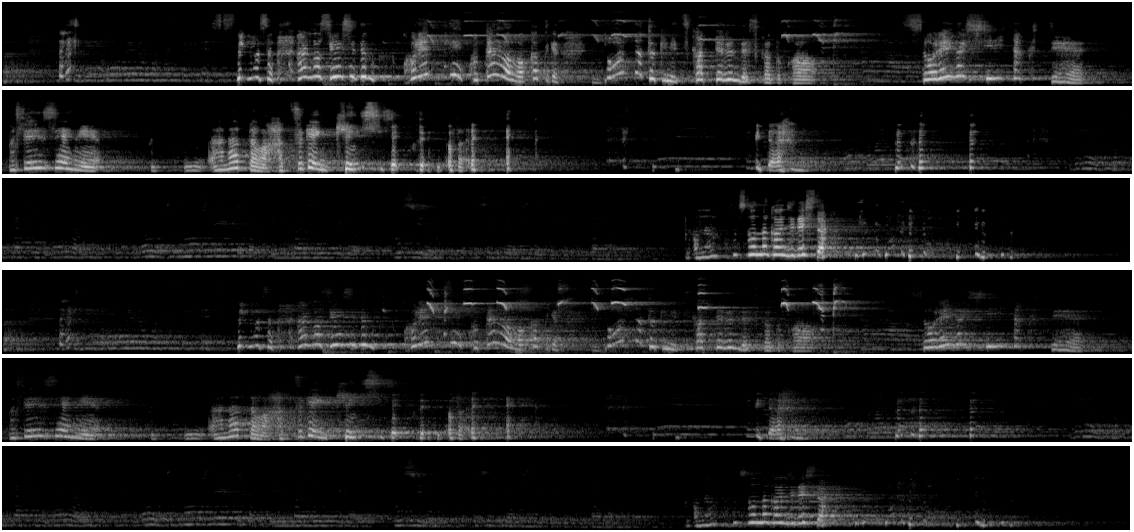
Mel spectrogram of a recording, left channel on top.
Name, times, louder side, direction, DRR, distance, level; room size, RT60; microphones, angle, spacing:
voice 1, 0.3-2.2 8.6-9.6 11.6-11.8 13.0-13.1 15.7-16.2 17.3-19.4 19.7-20.6 21.0-21.2 22.0-26.2 26.5-28.8 29.8-29.9 31.4-32.4, equal, 5° left, -5 dB, 3.6 m, -50 dB
voice 2, 2.5-3.8 4.0-8.2 9.2-10.2 10.5-10.8 11.4-12.3 12.8-12.9 13.1-16.1 19.0-19.3 29.5-29.8 30.1-31.3 32.3-32.4, left 7 dB, 90° left, 15 dB, 0.4 m, -24 dB
sound 1, 3.2-3.3 3.8-3.9 4.2-5.2 5.6-6.3 7.0-7.1 7.8-8.5, right 11 dB, 55° right, 0.6 m, -26 dB
20.0 x 18.0 x 4.0 m, 2.5 s
head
